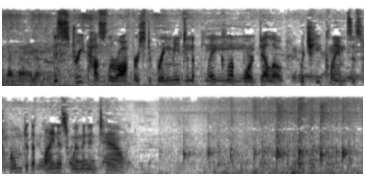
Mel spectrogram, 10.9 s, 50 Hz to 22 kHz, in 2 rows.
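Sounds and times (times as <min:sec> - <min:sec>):
street noise: 0:00.0 - 0:10.8
speech: 0:00.1 - 0:07.4
carriage wheels rumbling: 0:07.8 - 0:10.8
horse hooves clip-clopping on pavement pulling a carriage: 0:07.8 - 0:10.8.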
